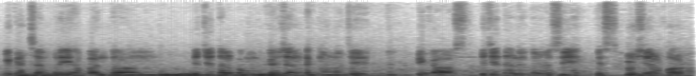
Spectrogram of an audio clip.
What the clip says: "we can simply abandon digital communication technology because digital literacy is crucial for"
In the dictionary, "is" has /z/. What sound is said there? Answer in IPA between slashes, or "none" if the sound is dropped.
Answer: /s/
